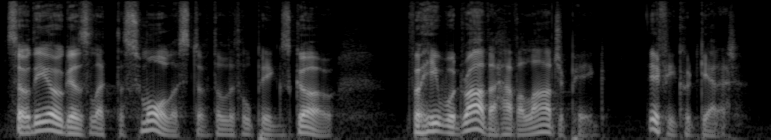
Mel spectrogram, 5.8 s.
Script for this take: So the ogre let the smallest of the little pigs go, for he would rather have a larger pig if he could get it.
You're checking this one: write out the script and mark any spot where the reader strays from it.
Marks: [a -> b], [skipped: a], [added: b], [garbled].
So the [ogre -> ogres] let the smallest of the little pigs go, for he would rather have a larger pig if he could get it.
